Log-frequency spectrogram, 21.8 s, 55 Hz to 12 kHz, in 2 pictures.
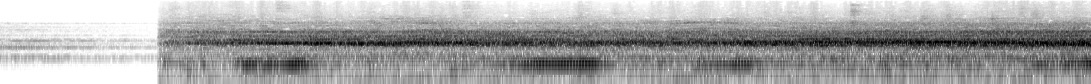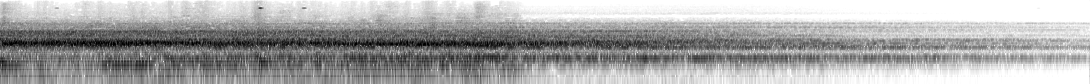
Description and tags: LAYERS 002 - Granular Hastings - C1
LAYERS 002 - Granular Hastings is an extensive multisample package containing 73 samples covering C0 till C6. The key name is included in the sample name. The sound of Granular Hastings is all in the name: an alien outer space soundscape mixed with granular hastings. It was created using Kontakt 3 within Cubase and a lot of convolution.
